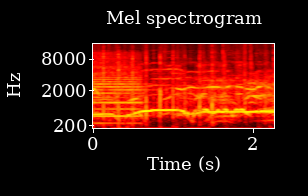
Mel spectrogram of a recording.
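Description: Drawn-out voice sounds: long held notes that slide a little in pitch, overlapping one another.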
